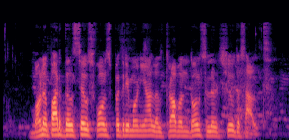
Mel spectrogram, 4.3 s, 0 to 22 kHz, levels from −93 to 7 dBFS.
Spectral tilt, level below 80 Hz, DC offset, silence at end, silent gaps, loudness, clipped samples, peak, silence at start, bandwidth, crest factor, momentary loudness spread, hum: -7 dB/octave; -64 dBFS; under 0.1%; 0.3 s; none; -20 LUFS; under 0.1%; 0 dBFS; 0.45 s; 11.5 kHz; 20 dB; 10 LU; none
